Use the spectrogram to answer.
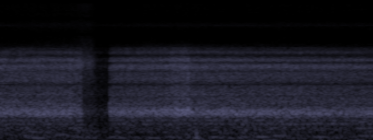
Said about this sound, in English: So when like today we've had problems, and when you talk to other people on shows, you get like interference of some kind.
